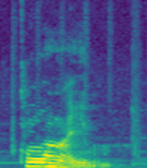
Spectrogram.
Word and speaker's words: climb: Now, the B is silent when it comes after the letter M. So you have comb, climb, thumb, dumb, even in plumber.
